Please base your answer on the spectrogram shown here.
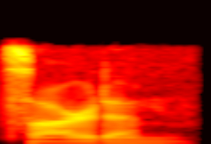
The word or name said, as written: tsardom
